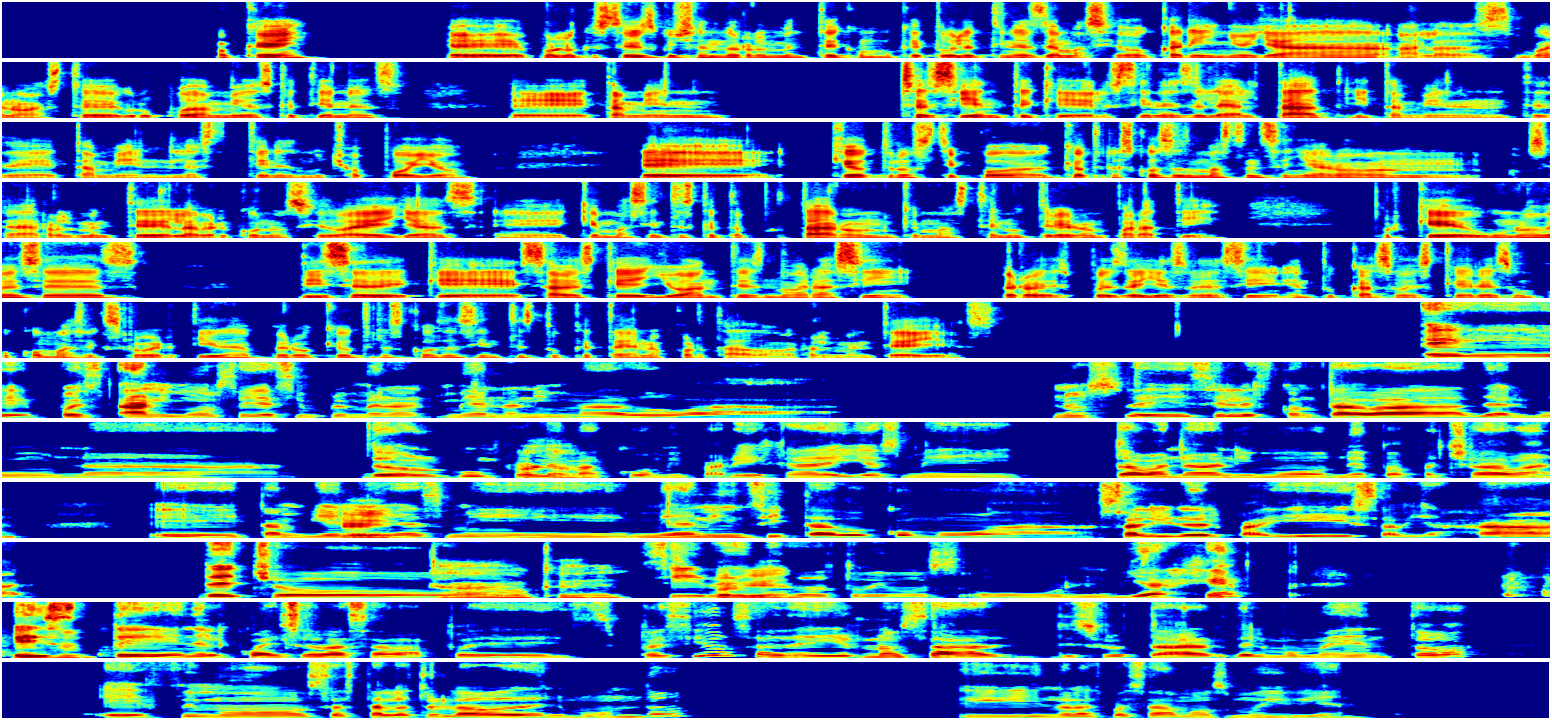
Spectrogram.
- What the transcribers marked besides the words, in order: tapping
- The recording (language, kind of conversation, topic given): Spanish, podcast, ¿Puedes contarme sobre una amistad que cambió tu vida?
